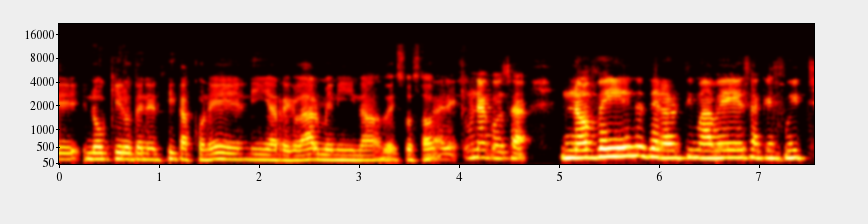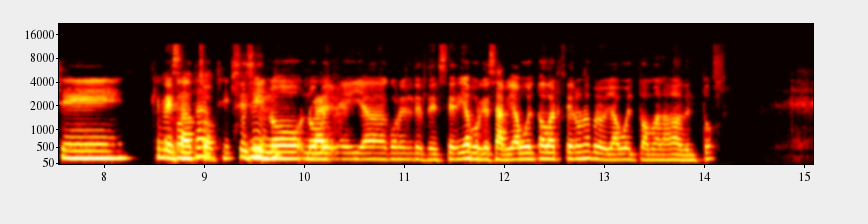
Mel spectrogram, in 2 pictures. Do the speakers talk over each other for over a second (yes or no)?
yes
